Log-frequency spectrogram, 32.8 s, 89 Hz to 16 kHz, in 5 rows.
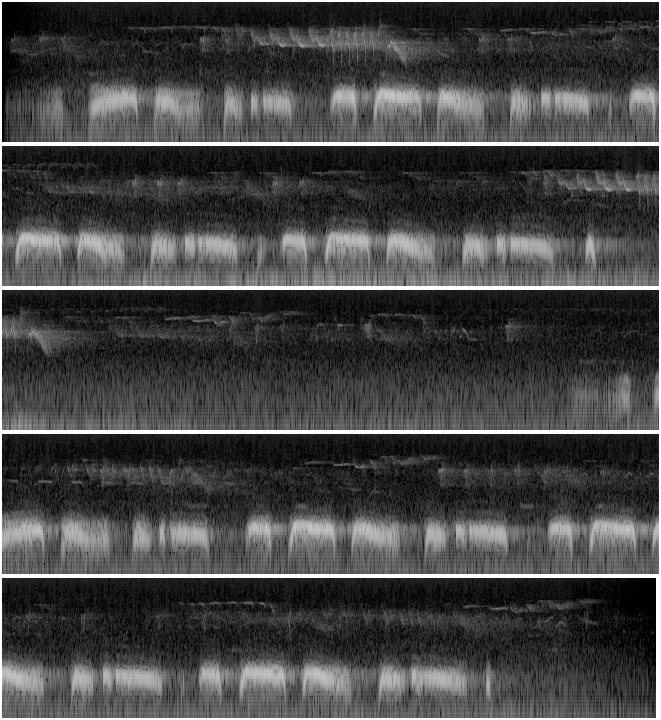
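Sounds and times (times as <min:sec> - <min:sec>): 
wood pigeon: 0:00.4 - 0:12.8, 0:18.8 - 0:31.2.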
